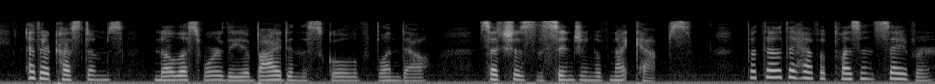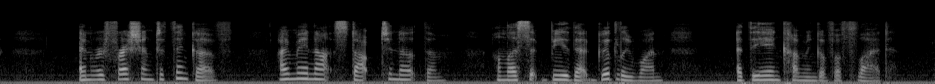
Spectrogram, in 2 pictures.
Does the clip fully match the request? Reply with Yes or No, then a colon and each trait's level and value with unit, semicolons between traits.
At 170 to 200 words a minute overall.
No: average, 155 wpm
